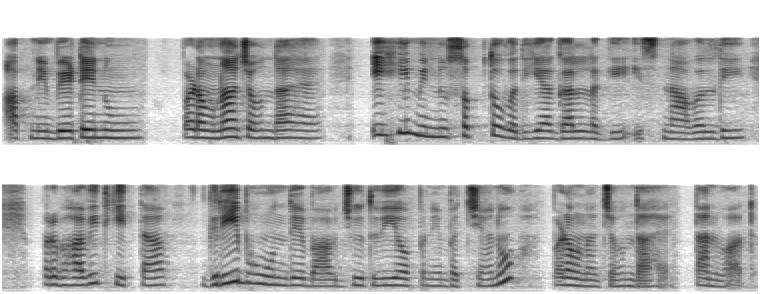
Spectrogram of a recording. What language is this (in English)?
Punjabi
